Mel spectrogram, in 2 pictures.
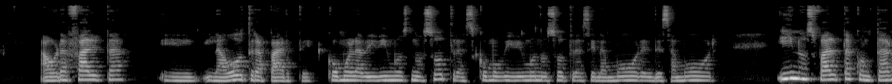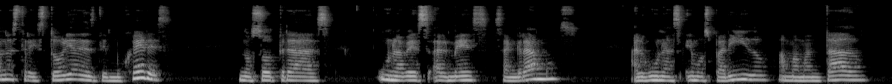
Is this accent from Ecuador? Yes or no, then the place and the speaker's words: no; Colombia; now in Barcelona, Spain; Vivo en Barcelona, aunque soy de Colombia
